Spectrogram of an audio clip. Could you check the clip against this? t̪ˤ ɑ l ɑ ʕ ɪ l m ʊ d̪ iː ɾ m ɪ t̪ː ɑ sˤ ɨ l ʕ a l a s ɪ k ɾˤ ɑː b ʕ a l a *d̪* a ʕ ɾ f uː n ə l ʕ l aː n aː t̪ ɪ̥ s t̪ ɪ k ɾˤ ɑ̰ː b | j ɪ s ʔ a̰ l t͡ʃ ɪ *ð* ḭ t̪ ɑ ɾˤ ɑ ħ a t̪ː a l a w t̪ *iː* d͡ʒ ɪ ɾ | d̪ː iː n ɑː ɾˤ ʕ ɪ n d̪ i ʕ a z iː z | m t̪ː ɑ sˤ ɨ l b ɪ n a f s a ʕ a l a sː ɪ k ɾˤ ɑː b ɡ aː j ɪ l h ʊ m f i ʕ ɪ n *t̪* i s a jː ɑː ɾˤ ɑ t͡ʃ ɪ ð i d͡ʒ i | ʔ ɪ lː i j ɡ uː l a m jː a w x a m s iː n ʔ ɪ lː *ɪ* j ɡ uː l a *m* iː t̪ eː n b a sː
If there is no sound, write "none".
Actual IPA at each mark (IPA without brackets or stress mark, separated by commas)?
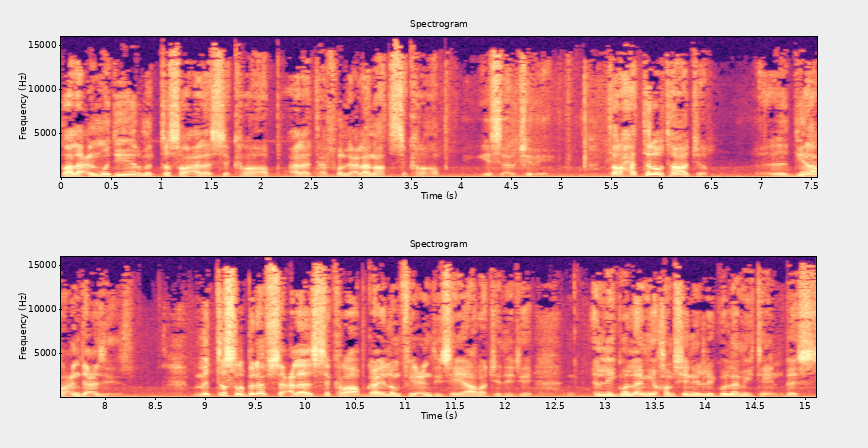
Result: t̪, ð, aː, d̪, i, m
